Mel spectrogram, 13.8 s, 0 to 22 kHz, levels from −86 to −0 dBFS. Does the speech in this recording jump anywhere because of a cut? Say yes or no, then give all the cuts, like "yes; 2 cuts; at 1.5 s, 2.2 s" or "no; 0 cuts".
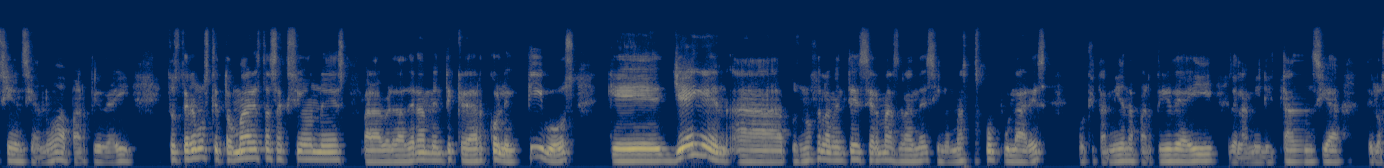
yes; 2 cuts; at 3.6 s, 12.3 s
